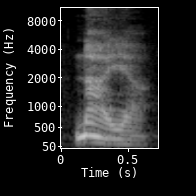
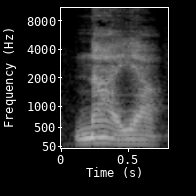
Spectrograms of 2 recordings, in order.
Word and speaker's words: naja: Or if the person is well, okay, the person can say, naja, es geht. Remember, J, we pronounce it as Y. So that's why I'm saying, naja, es geht.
